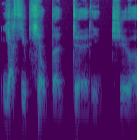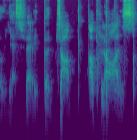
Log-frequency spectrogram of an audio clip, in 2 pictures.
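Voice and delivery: low, quiet mock German accent; ridiculous German accent. Gamer mocking what game voices supposedly say, hammed-up German accent. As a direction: put on a silly German accent, softly. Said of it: "ridiculous German accent".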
